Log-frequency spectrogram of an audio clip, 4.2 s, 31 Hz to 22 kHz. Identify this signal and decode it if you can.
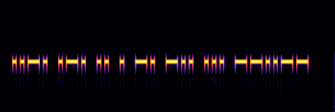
Morse code, heard as a keyed tone, about 25 wpm, 600 Hz. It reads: FRIENDS,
